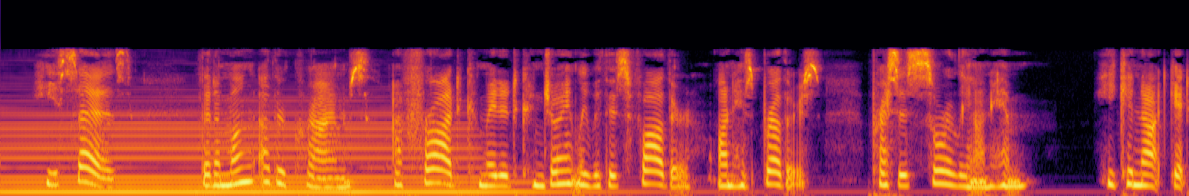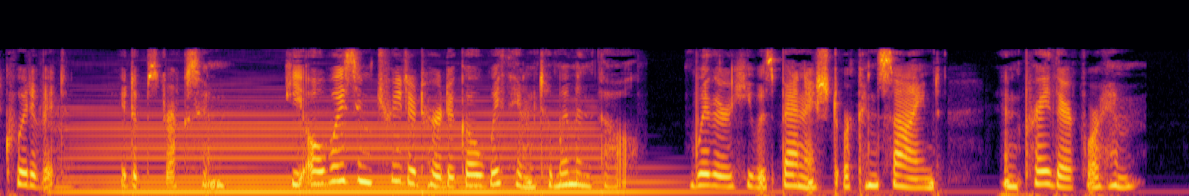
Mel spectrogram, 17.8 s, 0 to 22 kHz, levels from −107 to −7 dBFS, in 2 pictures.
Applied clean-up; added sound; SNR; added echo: none; Bowed string instrument; 8 dB; none.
